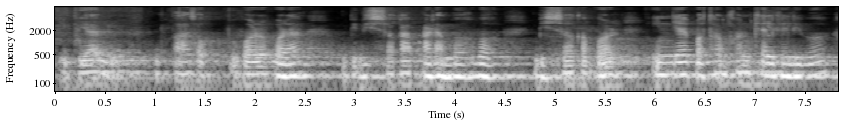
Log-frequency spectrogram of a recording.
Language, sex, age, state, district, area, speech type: Assamese, male, 18-30, Assam, Morigaon, rural, spontaneous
